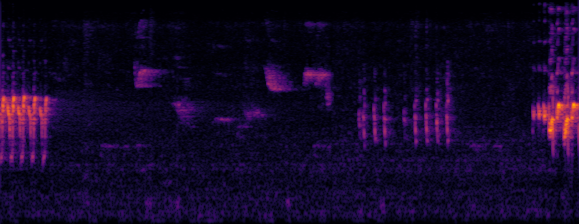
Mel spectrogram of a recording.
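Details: Yellow-vented bulbul in rolling 'ngerol' song with varied filler: an opening rapid trill, then a string of thin whistled notes at differing pitches, short pulsed rattles, and a final loud bubbling trill.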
